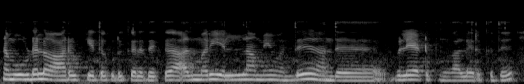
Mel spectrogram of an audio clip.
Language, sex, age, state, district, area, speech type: Tamil, female, 18-30, Tamil Nadu, Tiruvannamalai, urban, spontaneous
